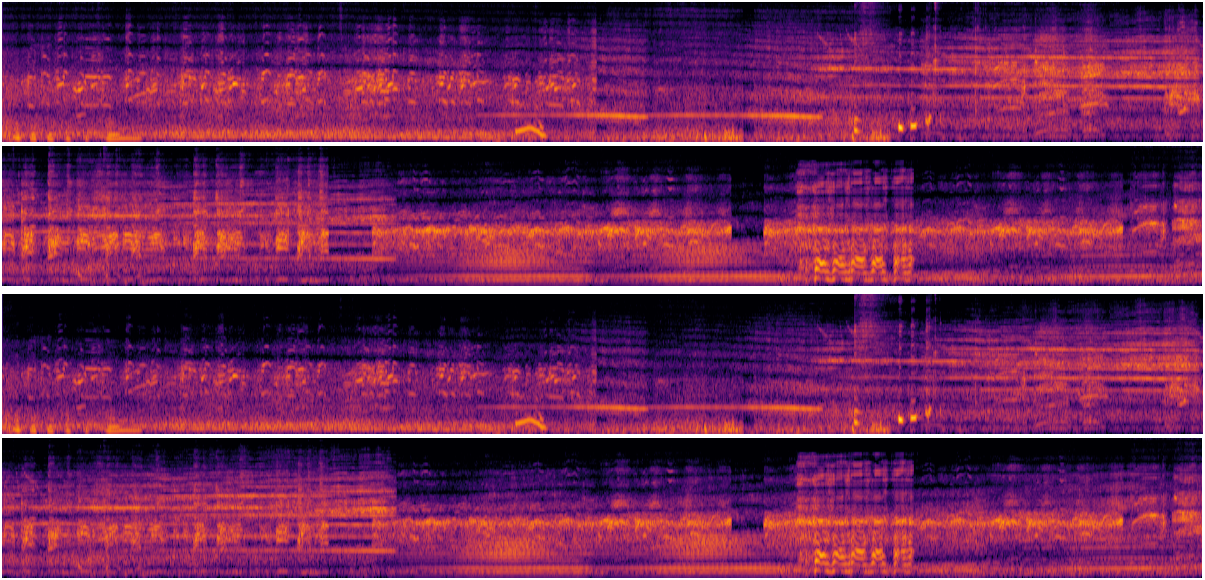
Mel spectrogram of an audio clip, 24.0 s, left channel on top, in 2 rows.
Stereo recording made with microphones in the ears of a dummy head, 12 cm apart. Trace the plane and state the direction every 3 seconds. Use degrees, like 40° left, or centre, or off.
60° left, 50° left, 30° left, centre, 30° right, 50° right, 60° right, 70° right.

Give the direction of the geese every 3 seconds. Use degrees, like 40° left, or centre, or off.
70° left, 70° left, 60° left, 40° left, 30° left, 10° left, centre, 10° right.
